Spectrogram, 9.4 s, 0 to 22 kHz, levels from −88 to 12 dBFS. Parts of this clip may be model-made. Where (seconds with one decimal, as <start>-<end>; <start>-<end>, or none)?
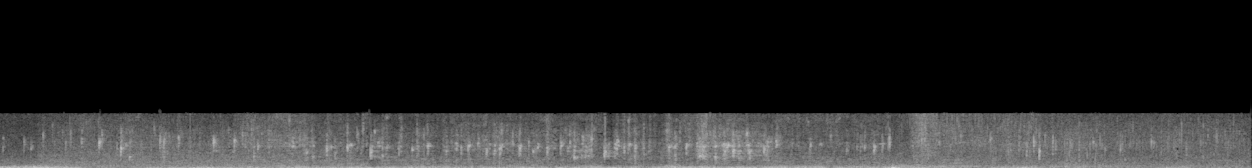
2.1-6.6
